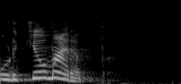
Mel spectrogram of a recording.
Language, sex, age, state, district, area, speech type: Goan Konkani, female, 30-45, Goa, Canacona, rural, read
